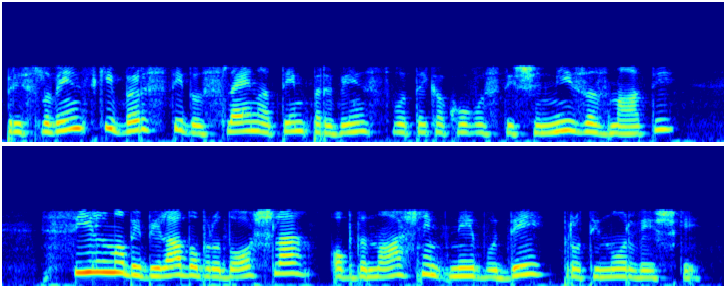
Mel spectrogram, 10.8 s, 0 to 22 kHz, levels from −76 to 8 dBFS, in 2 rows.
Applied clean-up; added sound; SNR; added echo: none; none; none; none.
